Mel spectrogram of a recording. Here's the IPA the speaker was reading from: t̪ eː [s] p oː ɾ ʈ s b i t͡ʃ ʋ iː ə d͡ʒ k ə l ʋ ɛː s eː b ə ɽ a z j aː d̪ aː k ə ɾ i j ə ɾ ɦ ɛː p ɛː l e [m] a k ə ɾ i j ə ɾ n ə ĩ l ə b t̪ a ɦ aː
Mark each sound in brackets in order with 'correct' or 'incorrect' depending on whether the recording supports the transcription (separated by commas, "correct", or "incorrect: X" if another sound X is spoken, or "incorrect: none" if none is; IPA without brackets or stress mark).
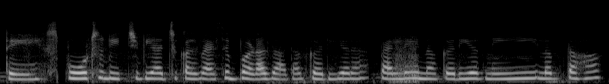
correct, incorrect: n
